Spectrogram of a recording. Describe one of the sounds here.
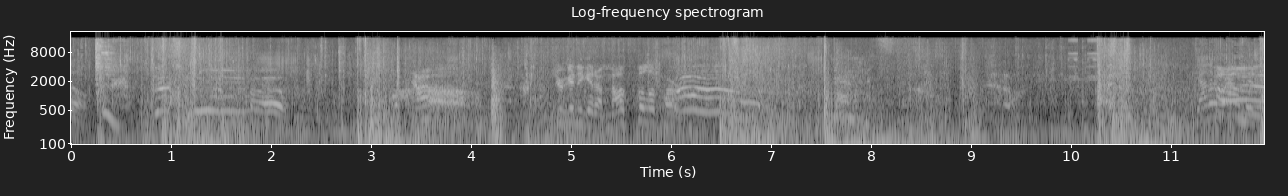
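Explosions boom with loud deep bursts.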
